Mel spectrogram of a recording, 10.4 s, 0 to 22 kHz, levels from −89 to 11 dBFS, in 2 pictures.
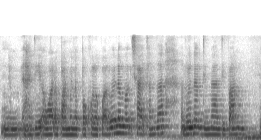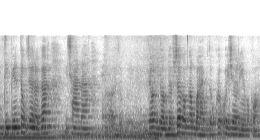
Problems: background sounds at intervals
